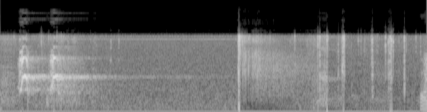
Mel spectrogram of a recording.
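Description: A single rifle shot about three and a half seconds in, preceded by two short rising whine-like calls in the first second, with a few light clicks after the shot.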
